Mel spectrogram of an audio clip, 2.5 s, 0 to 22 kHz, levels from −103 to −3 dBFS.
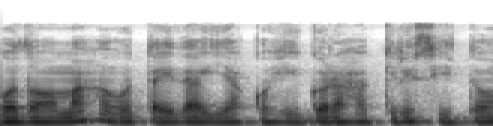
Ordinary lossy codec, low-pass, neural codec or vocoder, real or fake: none; 10.8 kHz; none; real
